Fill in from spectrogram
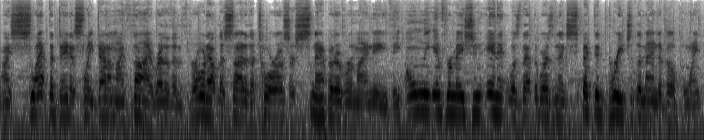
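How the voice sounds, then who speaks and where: A frustrated military officer , acted by a man, narrates his war story in an audio drama. His voice sits a little high for a man, emphatic and tense with weary exasperation. Music plays softly behind him. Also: natural voice. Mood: grim, frustrated. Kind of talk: dramatic first-person scripted narration. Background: background music.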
